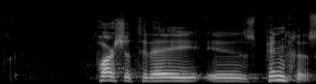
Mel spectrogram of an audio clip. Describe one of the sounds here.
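A man sings a slow chant through a microphone in an echoing hall.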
